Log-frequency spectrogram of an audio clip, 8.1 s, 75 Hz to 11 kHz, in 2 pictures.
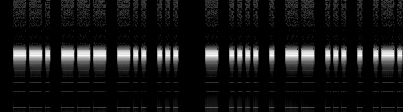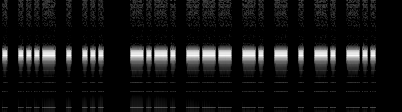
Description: Morse code, heard as a keyed tone, about 30 wpm, 1000 Hz. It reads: GODS THEMSELVES CONTEND
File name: qotdfiles / 30wpm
